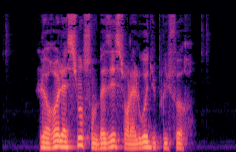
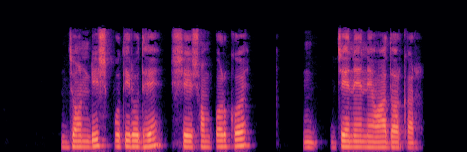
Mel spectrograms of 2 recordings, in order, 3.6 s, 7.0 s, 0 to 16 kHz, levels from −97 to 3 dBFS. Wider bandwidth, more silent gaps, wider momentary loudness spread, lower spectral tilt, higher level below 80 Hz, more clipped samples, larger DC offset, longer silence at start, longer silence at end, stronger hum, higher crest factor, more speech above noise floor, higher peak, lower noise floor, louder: first, 11.5 kHz vs 8.2 kHz; neither; about the same, 10 LU vs 12 LU; about the same, -5.5 dB/octave vs -5 dB/octave; first, -54 dBFS vs -62 dBFS; neither; neither; second, 0.6 s vs 0.9 s; about the same, 0.75 s vs 0.75 s; neither; about the same, 18 dB vs 18 dB; second, 47 dB vs over 66 dB; about the same, -6 dBFS vs -6 dBFS; second, -68 dBFS vs under -90 dBFS; about the same, -22 LUFS vs -24 LUFS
